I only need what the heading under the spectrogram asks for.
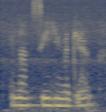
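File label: voice acting, es, female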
